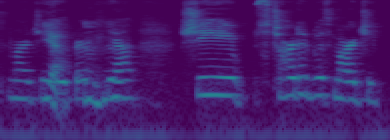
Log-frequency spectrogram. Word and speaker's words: Margie Haber: Is that how you pronounce Margie Haber?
